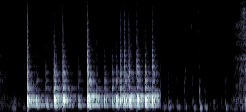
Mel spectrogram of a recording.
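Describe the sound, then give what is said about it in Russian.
A quick burst of clattering computer keyboard typing, fairly loud, with irregular keystrokes for about two seconds before trailing off into a few softer taps. “который он печатает прямо сейчас”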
